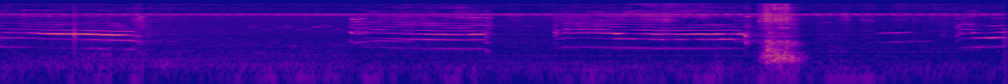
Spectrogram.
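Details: A black mother cat and kitten meow insistently for food, several drawn-out harmonic meows spaced a second or two apart, one bright falling call first, with a brief thump midway and a constant high background whine.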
